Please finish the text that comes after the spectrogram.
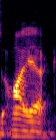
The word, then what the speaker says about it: IACC: um the association is fondly known as aak the only word that rhymes with kayak I've been told so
